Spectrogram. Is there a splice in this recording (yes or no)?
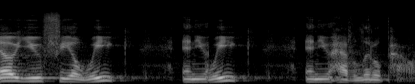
yes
